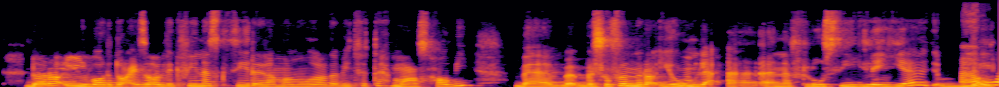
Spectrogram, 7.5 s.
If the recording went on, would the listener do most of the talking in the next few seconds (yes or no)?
yes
